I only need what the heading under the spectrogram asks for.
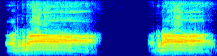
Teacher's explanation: makhraj ra adalah hujung lidah berjumpa dengan langit-langit atas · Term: huruf ra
